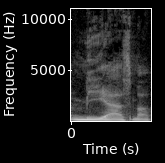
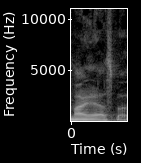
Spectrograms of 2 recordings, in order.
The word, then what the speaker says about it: miasma: called the miasma well in the game they call it miasma but I always pronouncing my asthma so me too asthma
